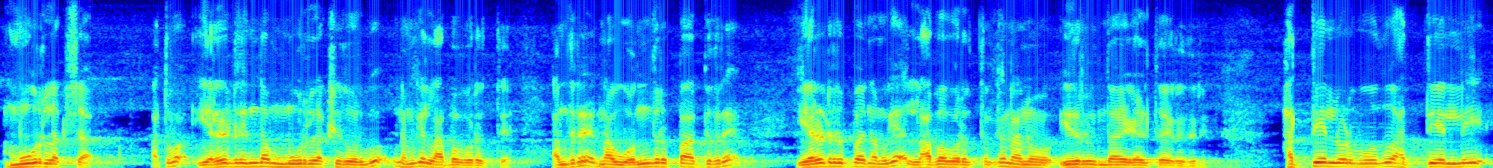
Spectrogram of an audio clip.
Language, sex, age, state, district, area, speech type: Kannada, male, 18-30, Karnataka, Raichur, urban, spontaneous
